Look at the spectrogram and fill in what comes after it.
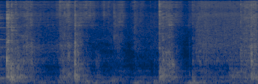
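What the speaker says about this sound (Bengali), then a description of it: "একটু নেড়ে নিচ্ছি" Sweet palm-fruit filling with sugar is stirred in a pan over a medium flame, giving soft scraping strokes at an uneven rhythm with a faint sizzle between them, close and fairly quiet.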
